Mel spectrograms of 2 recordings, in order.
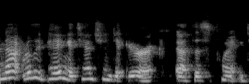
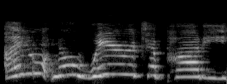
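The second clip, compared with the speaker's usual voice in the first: put-on high, slow, childish wail; mock helpless child, words dragged out; husband's put-on simpleton voice; 10 semitones higher than usual. Wife imitating husband playing helpless in public, childish voice. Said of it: "act like a special ed person".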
